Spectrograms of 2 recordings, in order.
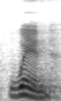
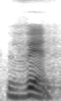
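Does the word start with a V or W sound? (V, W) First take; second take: W; V. First: The word starts with a W sound. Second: The word starts with a V sound. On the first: The speaker calls it right. "It is when" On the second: The speaker calls it wrong. "not then"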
